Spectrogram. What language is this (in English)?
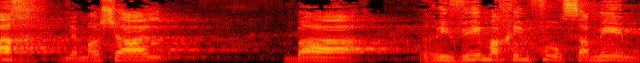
Hebrew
